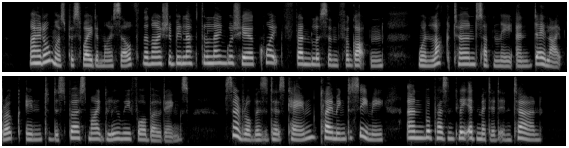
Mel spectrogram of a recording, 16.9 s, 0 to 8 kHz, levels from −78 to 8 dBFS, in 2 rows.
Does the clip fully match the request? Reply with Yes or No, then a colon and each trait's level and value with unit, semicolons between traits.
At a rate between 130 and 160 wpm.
Yes: average, 155 wpm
